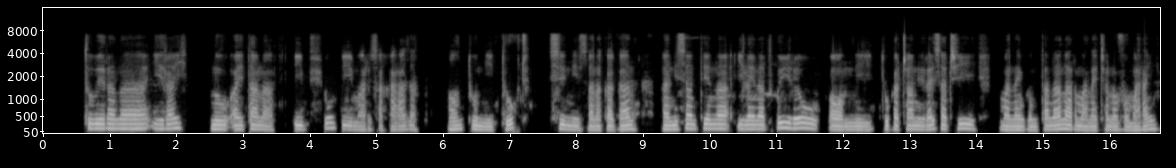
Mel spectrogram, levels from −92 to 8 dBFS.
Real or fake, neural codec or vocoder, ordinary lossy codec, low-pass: real; none; AAC, 48 kbps; 7.2 kHz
